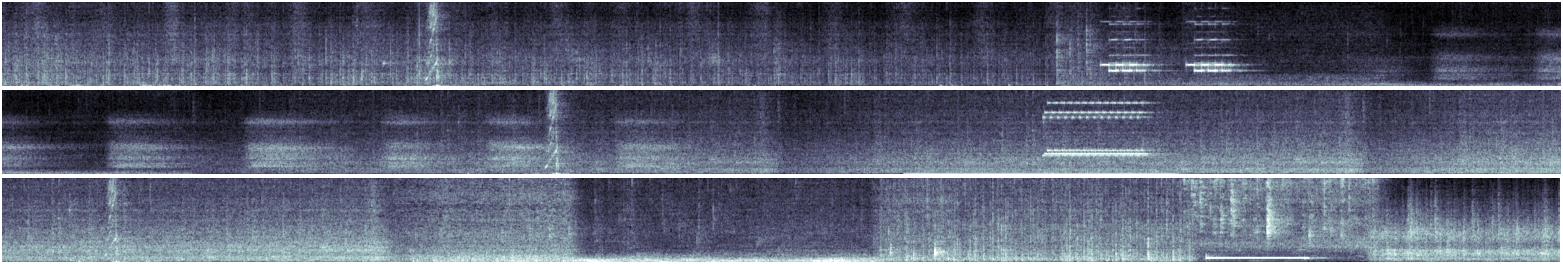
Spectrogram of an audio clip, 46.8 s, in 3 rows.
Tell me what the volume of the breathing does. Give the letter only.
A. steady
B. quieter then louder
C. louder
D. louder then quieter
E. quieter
C.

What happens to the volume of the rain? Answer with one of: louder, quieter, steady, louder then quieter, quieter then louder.
quieter then louder.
